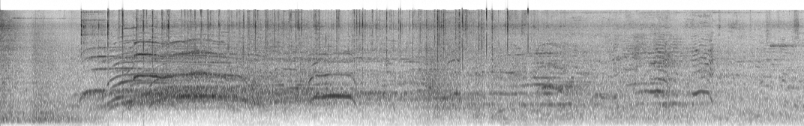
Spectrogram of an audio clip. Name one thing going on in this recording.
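A marching band plays brass horns in a large echoing hall.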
